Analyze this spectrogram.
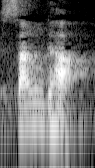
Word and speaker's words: Sangha: There is an aspirate, Sangha.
